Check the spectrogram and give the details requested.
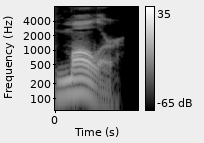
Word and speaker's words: Mueller: So you're like that's how he pronounces it. Muller because everyone that's why I call the um Matthew Broadick movie Ferris Bowler's day off.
